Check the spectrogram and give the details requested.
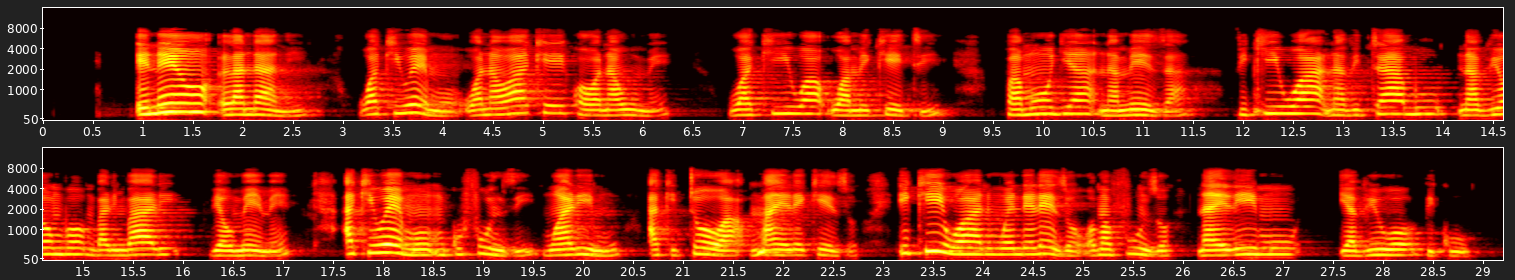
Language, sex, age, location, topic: Swahili, female, 25-35, Dar es Salaam, education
